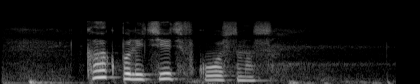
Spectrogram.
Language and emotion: Russian, sad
